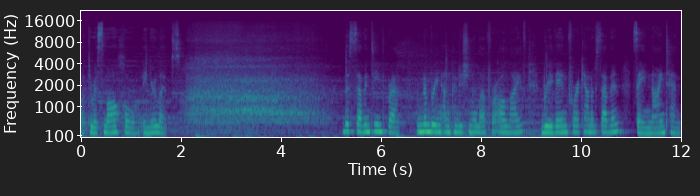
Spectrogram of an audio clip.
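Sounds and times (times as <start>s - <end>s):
breath blown out through lips: 2.0s - 5.2s.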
